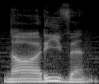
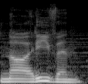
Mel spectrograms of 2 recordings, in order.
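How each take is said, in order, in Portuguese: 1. O T é pronunciado como um flap suave, parecido com R. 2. O T é pronunciado como um flap suave, parecido com R.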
